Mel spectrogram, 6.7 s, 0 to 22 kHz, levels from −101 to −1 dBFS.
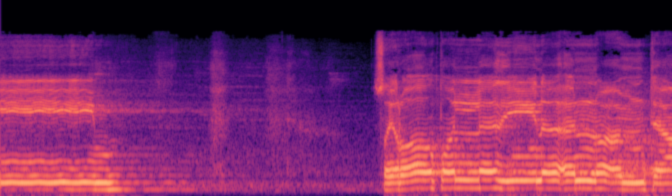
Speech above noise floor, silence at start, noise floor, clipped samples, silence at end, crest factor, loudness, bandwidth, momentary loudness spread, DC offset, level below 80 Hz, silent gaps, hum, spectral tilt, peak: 31 dB; 0 s; -50 dBFS; under 0.1%; 0 s; 10 dB; -20 LUFS; 11.5 kHz; 22 LU; under 0.1%; -58 dBFS; none; none; -5 dB/octave; -12 dBFS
